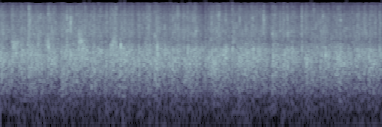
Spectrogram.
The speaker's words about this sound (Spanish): Dieron un aplauso al Señor.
